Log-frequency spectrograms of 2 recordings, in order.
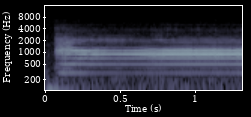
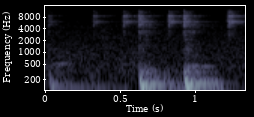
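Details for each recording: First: Panasonic RX-C100 boombox speaker during re-foaming, 100 Hz test tone: centered cone hums cleanly, then pushed off-center turns harsh, buzzy and raspy; voice coil rubbing in the magnet gap. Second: Panasonic RX-C100 boombox speaker after re-foaming and re-centering, playing music on line in: clean punchy drums and firm bass, no buzzing or scraping that earlier seemed to come from the voice coil rubbing on the magnet; normal playback.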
